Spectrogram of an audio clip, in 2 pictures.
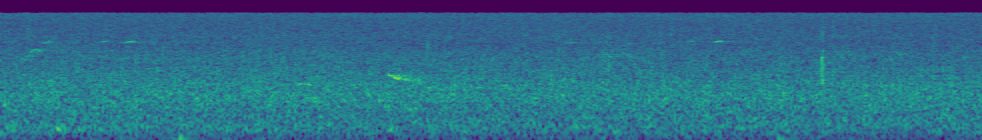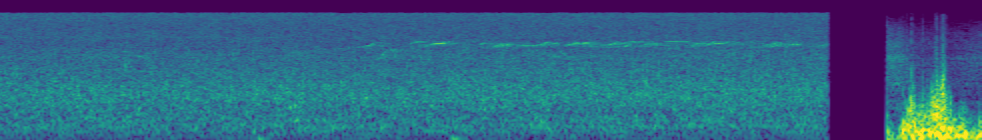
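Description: Shallow river flowing steadily over stones, an even rushing of water. Near the end it cuts off for a moment and a louder gusting noise begins.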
